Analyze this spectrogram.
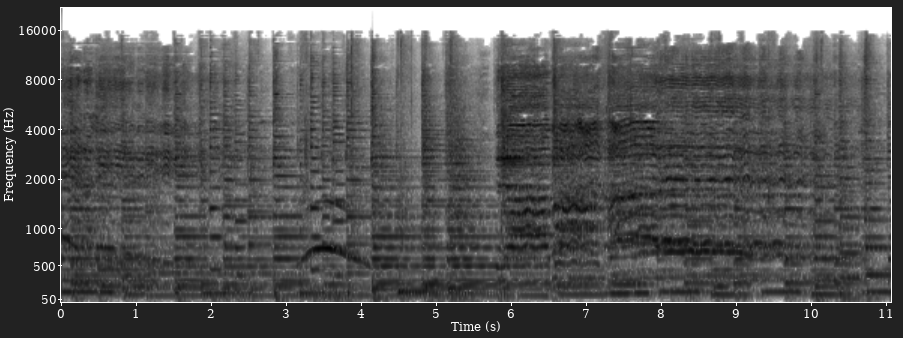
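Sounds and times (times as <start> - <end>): man and woman singing a hymn: 0.0 - 2.0, 5.6 - 10.6
acoustic guitars strumming: 0.0 - 11.0
bass line: 0.0 - 11.0.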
